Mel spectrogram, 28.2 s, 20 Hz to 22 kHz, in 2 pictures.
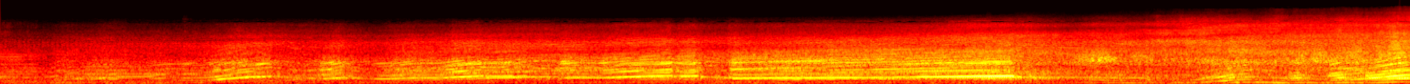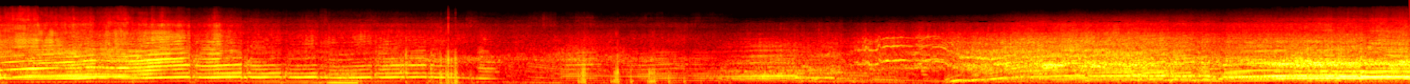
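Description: BMW E30 drift car's engine revving hard, its pitch dropping and climbing again several times as the throttle is worked through the slide, with tyres squealing. It is loudest near the end.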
